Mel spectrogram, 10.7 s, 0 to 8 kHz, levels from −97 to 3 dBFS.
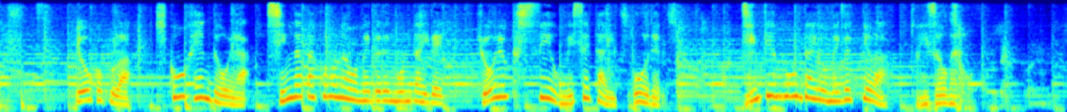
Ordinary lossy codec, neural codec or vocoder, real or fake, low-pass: none; codec, 16 kHz in and 24 kHz out, 1 kbps, XY-Tokenizer; fake; 7.2 kHz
